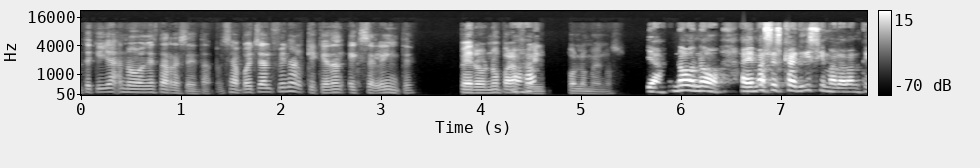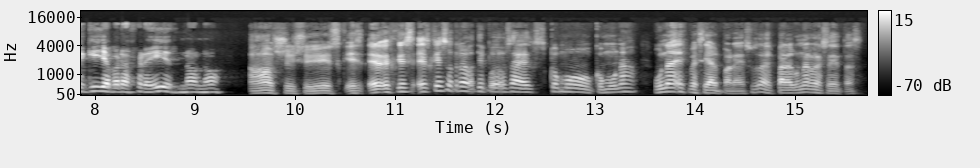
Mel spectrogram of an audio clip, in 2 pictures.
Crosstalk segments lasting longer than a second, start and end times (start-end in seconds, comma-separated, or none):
none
